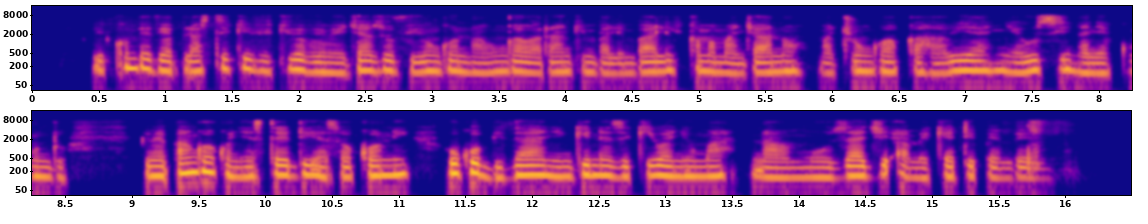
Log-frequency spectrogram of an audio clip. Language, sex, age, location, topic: Swahili, female, 25-35, Mombasa, agriculture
